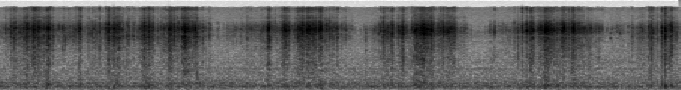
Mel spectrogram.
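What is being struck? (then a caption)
Plastic scrub brush with stiff plastic bristles. Fingertips and nails scratch and flick the stiff white and blue plastic bristles of a hand-sized blue plastic scrub brush. The result is bursts of bright, crinkly scratching and rapid ticking flicks that swell and fade in uneven waves, with almost no low end.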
